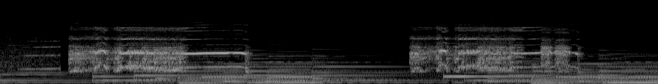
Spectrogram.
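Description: A rooster crowing twice, the first crow ending in a long held note, over soft background music.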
